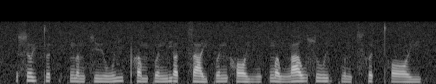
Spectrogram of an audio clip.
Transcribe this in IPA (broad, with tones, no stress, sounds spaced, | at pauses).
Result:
s ɵ˥ ɥ t̪ ɵ˨˥ t̚ ʊ˨ k̚ n̪ ɐ˨˩ n t͡s yː˨˩ w iː˥ pʰ ɐ˨˧ m p ɵ˨˥ n j ɐ˧ t̚ s aː˨˩ j p ɵ˨˧ n h ɔː˨˩ j ŋ ʊ˨˥ k̚ m ɐ˨˩ w ŋ aː˥ w s uː˧ j kʷ ɐ˨˩ n t͡sʰ ɵ˧ t̚ t̪ʰ ɔː˨˩ j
